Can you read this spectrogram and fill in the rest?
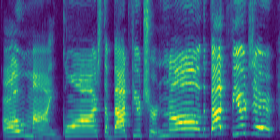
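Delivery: high, loud half-crying whine on bad future; hammed-up wail of horror at the picture; mock dread. Dreading the aged Nami drawing.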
